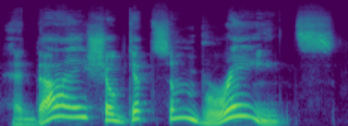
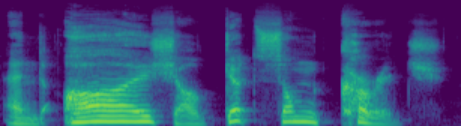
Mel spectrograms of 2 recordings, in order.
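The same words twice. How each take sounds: First: High, slow hopeful Scarecrow; lightly voiced hopeful Scarecrow. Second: Slow, changed-timbre Lion wishing for courage; lightly voiced timid Lion. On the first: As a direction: stretch out a wish for brains, high and slow. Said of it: "said the Scarecrow". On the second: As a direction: drag the words like a timid lion. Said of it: "said the Lion".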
